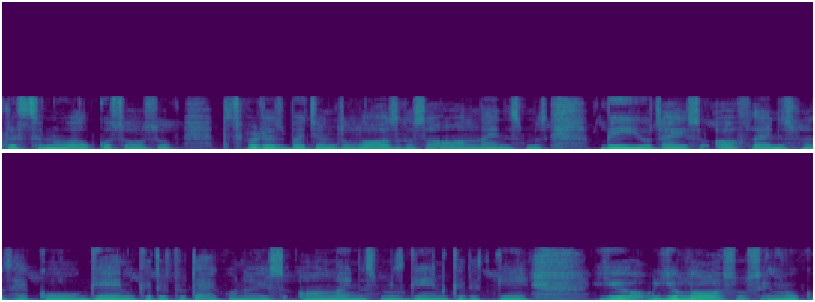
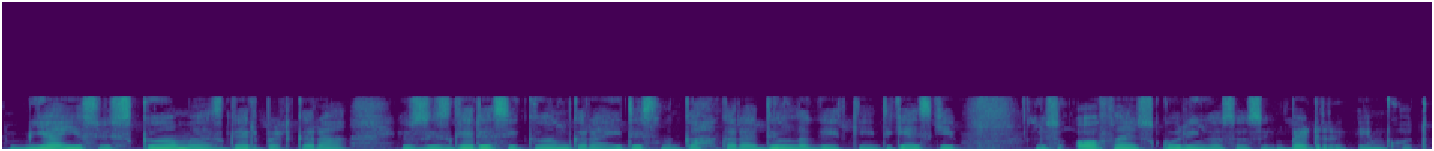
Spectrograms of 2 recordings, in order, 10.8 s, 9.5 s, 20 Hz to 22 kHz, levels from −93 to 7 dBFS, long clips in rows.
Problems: background sounds at intervals, low volume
